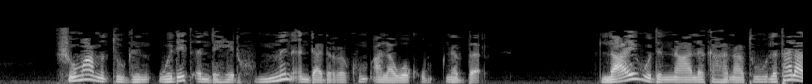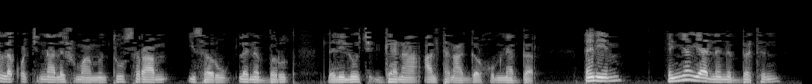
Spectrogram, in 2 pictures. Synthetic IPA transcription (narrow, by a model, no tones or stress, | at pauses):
ʃumamɨnt̪ʰuɡɨnwɔd̪e̞t̪ɨnd̪əɦe̞d̪humɨnɨ̰nd̪ad̪ərːəɡhuma̰lawːɔkʼumnəbːəɾ | ləajhud̪ɨnːaləkʰaɦɨnat̪ʰulət̪ʰalalːəkʼo̞t͡ʃːɨnːaləʃumamɨnt̪ʰusɨɾam | jɪsəɾulənəbːəɾut̪ | ləle̞lo̞t͡ʃːɡənaʔa̰lt̪ʰənaɡːəɾhumnəbːəɾ | ʔɨne̞m | ʔɨɲːajalːənɨbːət̪ʰɨn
